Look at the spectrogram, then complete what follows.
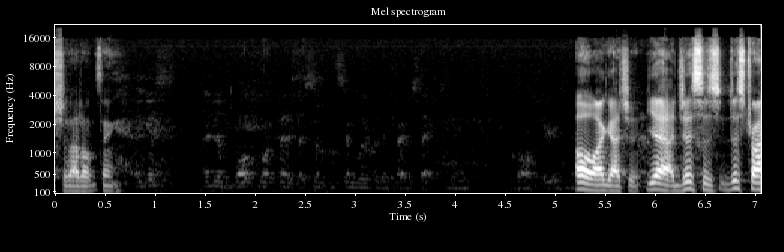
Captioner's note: talking quietly without a microphone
